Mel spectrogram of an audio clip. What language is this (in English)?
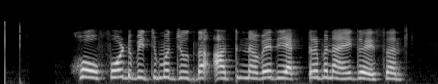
Punjabi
